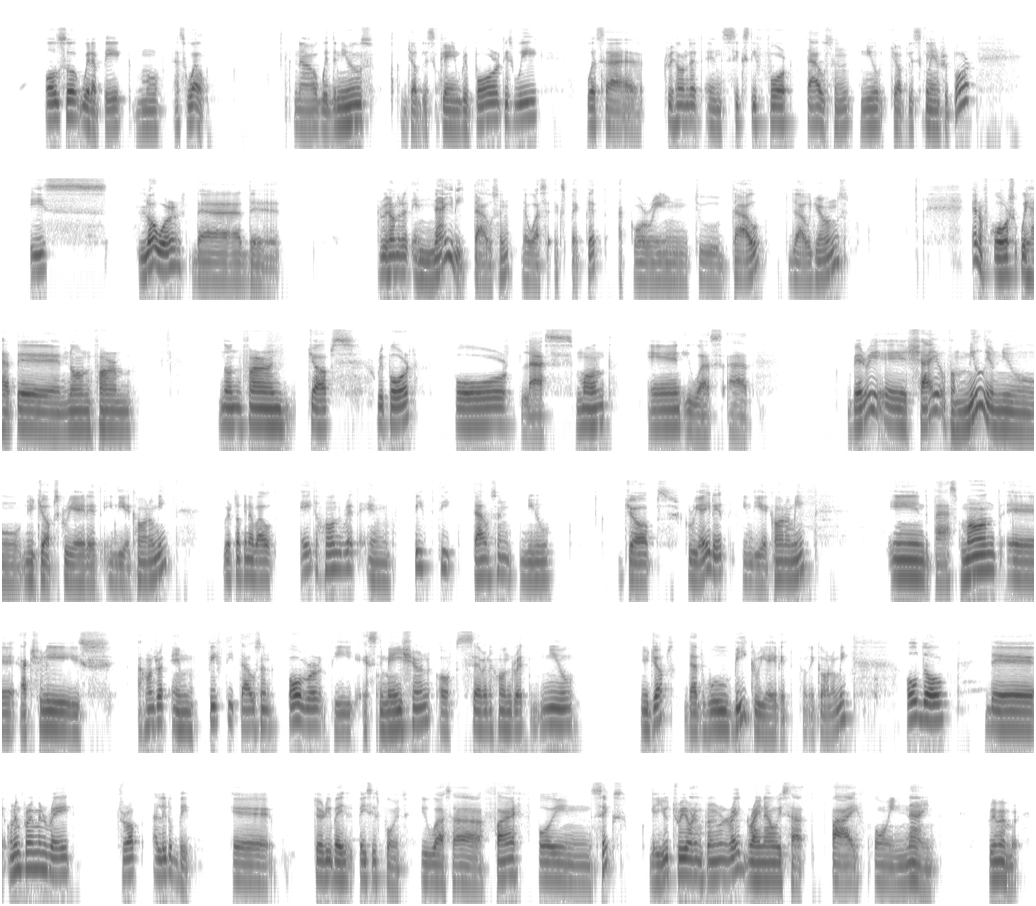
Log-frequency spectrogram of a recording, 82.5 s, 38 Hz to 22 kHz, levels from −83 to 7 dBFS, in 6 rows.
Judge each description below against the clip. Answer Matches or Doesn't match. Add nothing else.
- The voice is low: Matches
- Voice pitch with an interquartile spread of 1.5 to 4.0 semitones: Matches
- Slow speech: Matches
